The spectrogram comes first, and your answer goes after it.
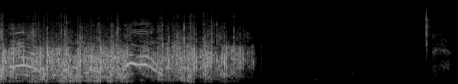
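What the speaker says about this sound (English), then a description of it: "Resounding applause there" Applause at a live political event, a crowd clapping loudly with cheers and voices mixed in for a couple of seconds before it cuts to near silence, then a brief click.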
